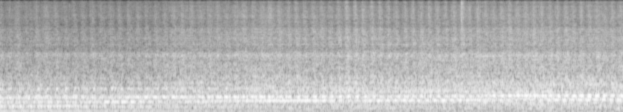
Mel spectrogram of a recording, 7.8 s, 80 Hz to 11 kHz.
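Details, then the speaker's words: Vintage GE box fan (lineup of W12, W13, W16, W22, W25 models) running, steady motor hum with a fine light buzz from the guard cage rattling against the fan; fan cage rattle. "I'm actually going to move the camera now. This one also has a bit of a cage rattle."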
